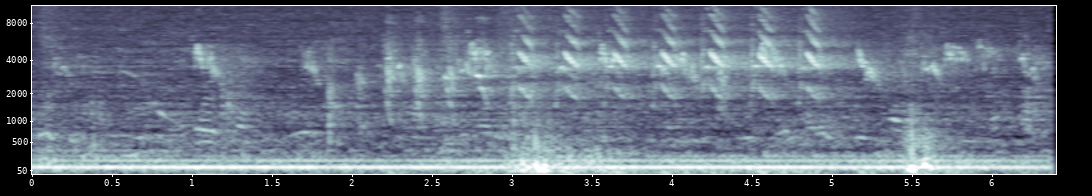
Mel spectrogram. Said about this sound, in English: Could you hear that? In the trees right here on this mountain, there are birds chirping. And they're preaching a sermon that is a thousand times better than mine.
